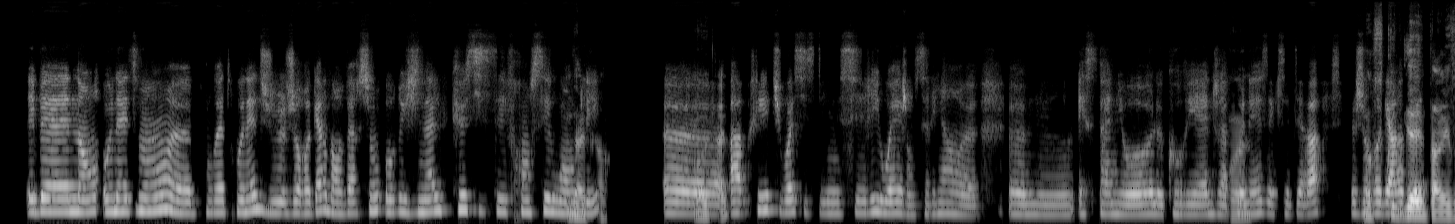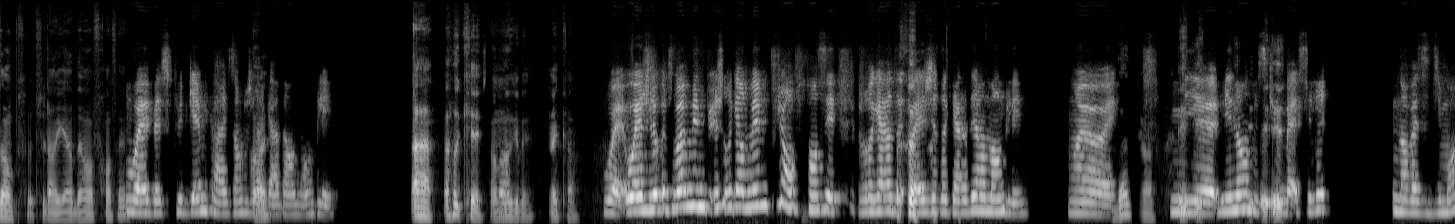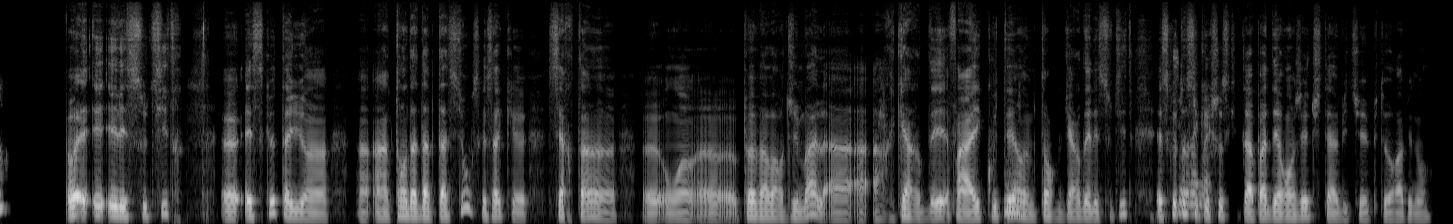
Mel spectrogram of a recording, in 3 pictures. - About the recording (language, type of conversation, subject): French, podcast, Tu regardes les séries étrangères en version originale sous-titrée ou en version doublée ?
- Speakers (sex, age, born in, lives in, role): female, 25-29, France, France, guest; male, 30-34, France, France, host
- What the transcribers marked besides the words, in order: other background noise; drawn out: "Heu"; laughing while speaking: "OK"; laugh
